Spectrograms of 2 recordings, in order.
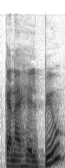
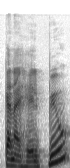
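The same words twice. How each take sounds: The two takes are said the same way.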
